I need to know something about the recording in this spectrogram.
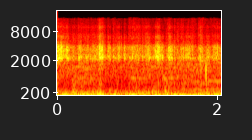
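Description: Car driving along a road, a steady low rumble of engine and tyres with wind buffeting the externally mounted microphone.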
